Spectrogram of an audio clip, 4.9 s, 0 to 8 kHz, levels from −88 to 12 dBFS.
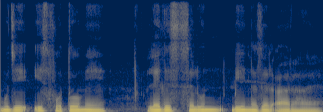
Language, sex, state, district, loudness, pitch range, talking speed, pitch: Hindi, female, Arunachal Pradesh, Lower Dibang Valley, -14 LUFS, 100-105 Hz, 135 wpm, 100 Hz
